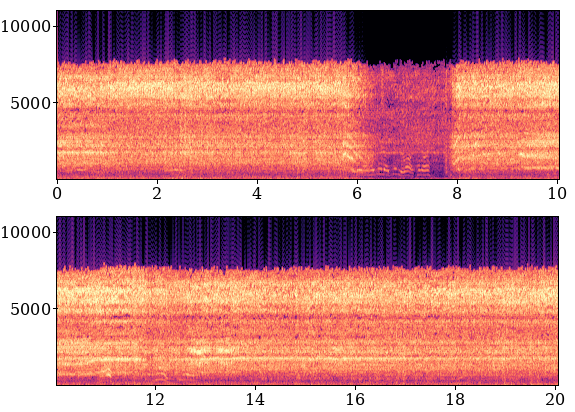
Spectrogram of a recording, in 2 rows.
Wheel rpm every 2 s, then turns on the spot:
230, 230, 230, 40, 180, 220, 220, 230, 230, 230.
none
